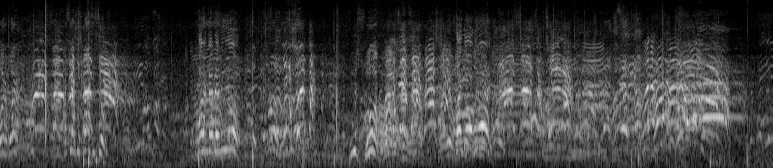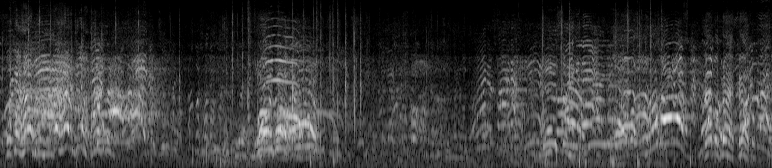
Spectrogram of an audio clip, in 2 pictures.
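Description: Voices shouting and calling out across an outdoor football pitch, with overlapping chatter, coming in bursts with short pauses between them.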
